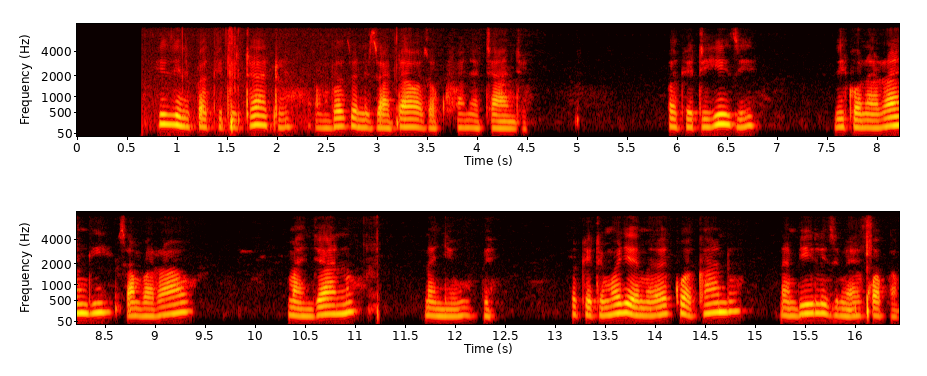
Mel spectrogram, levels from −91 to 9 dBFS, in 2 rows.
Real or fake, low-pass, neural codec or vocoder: real; 7.2 kHz; none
